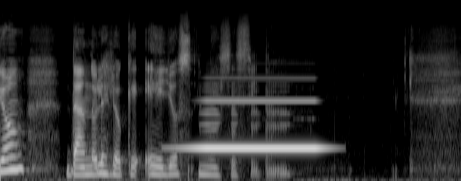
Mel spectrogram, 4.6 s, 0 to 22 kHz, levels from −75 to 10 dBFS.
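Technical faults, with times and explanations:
1.61–3.46 s, loudspeaker feedback squeal: after "dándoles lo que", a 743 Hz tone swells over roughly half a second to about 10 dB above the speech, where the microphone-to-loudspeaker loop gain exceeds one. A spectrogram shows one bright horizontal line, and the waveform a swelling envelope.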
